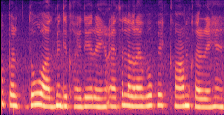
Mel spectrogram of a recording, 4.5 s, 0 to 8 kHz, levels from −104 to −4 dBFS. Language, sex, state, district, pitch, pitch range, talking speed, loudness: Hindi, female, Uttar Pradesh, Lalitpur, 240 Hz, 230-260 Hz, 240 wpm, -14 LUFS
